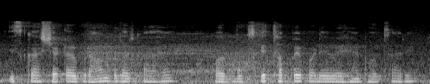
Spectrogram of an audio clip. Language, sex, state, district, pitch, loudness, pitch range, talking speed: Hindi, male, Gujarat, Valsad, 135 Hz, -18 LUFS, 130-140 Hz, 210 wpm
